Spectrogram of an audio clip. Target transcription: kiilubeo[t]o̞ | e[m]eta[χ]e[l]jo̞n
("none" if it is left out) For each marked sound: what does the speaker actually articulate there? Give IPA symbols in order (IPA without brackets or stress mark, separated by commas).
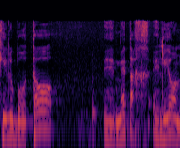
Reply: t, m, χ, l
